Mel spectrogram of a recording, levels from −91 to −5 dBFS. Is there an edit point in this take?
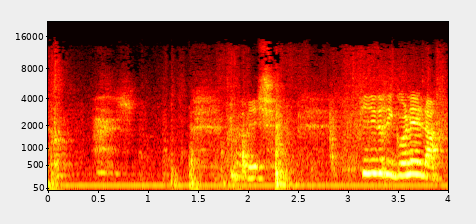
no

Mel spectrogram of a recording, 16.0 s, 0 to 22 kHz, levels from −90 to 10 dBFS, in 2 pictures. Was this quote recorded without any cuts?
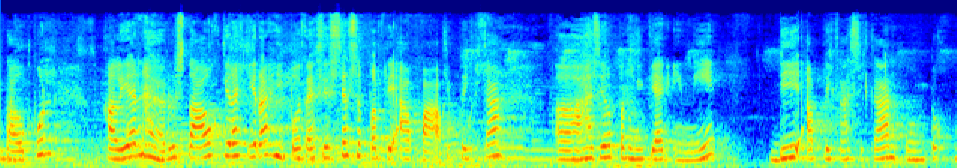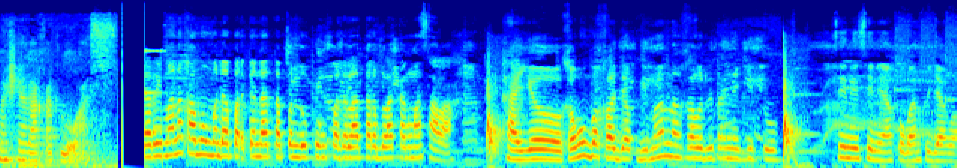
no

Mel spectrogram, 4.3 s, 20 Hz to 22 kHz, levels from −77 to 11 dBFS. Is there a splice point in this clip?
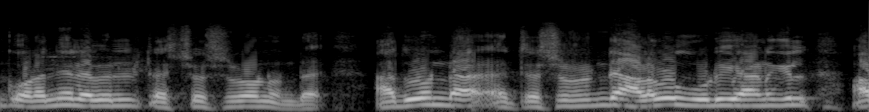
no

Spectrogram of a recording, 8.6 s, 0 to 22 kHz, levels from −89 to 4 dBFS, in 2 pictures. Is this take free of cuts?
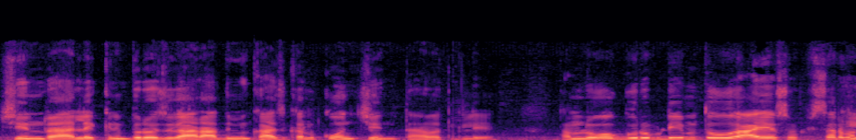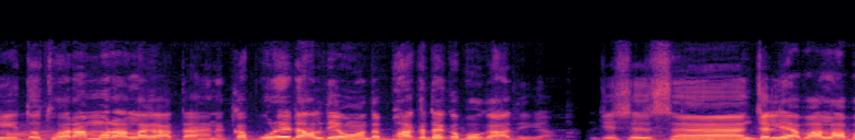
no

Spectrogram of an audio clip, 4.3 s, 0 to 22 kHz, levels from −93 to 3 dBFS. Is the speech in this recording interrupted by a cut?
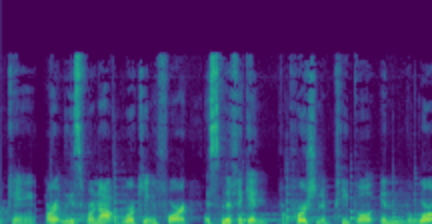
yes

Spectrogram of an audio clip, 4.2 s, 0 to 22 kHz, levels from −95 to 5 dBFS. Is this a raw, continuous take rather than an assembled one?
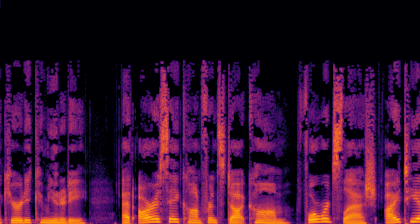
yes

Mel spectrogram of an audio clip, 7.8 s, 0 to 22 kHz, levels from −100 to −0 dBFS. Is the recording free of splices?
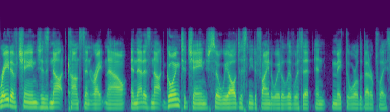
yes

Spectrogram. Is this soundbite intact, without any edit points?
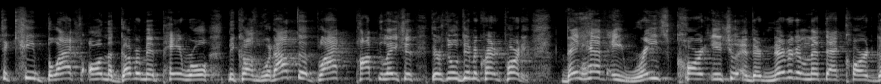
yes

